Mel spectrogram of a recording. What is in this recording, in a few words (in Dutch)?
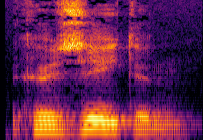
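"gezeten", Dutch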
